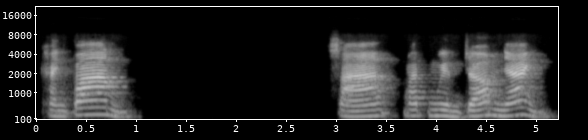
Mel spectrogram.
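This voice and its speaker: This online English lesson features a woman with a mid-range voice patiently drilling vocabulary pronunciation. She repeats each word slowly and addresses students by name, and the video call audio is slightly muffled.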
